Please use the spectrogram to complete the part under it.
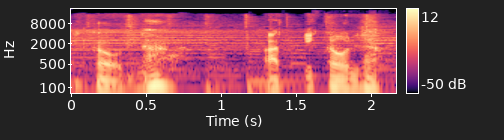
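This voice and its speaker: Over music, a low-pitched voice keeps a steady tone and measured pace as an actor plays a teasing, flirtatious man of sixty-five with a Filipino accent in a radio drama. The mood is boastful and teasing, delivered in a cajoling, exaggeratedly swooping manner.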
